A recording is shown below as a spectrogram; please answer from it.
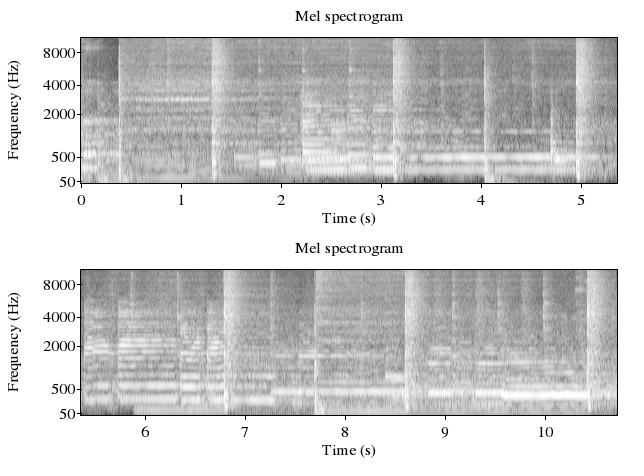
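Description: Live band playing an instrumental break: an electric guitar carries the melody over drum kit hits at a slow beat, about one a second, and bass, which drops out for a few seconds in the middle.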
